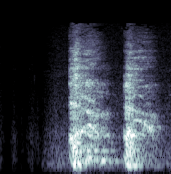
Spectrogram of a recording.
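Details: Two short, harsh cough bursts in quick succession from an adult woman, who claimed to be COVID-positive, coughing intentionally at police during arrest.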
